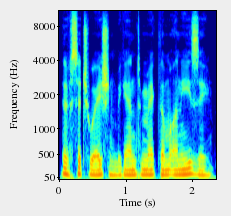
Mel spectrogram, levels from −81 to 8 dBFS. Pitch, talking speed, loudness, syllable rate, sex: 95 Hz, 180 wpm, -16 LUFS, 5.3 syllables/s, male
